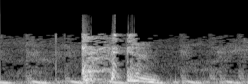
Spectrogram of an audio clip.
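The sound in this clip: A person with a hoarse, strained voice coughs a short run of harsh, rasping bursts in quick succession, loud over a low pulsing background.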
